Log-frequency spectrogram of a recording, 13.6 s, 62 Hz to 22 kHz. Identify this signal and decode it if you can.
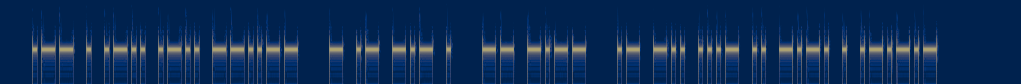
Morse code, heard as a keyed tone, about 20 wpm, 700 Hz. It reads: WELL, TAKE MY ADVICE.
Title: Sentences from Top 1100 Words 20wpm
